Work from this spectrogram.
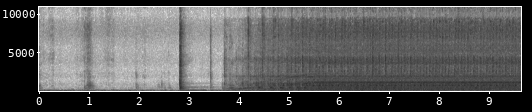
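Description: A Bernina Series 3 sewing machine stitches a pattern. A few quiet clicks and a sharp knock come first, then the motor starts up into a loud, steady, fast whirring hum that carries on to the end.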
